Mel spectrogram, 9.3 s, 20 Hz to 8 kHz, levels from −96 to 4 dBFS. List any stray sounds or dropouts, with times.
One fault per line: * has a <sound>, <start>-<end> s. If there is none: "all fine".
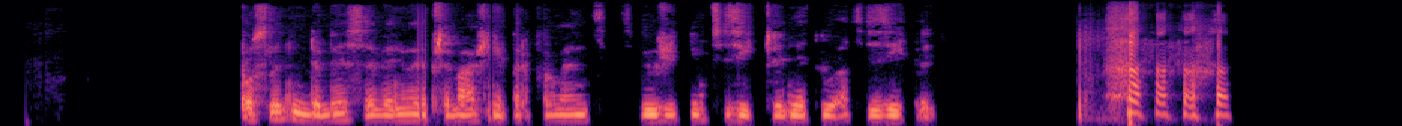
* has a laugh, 7.2-8.2 s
